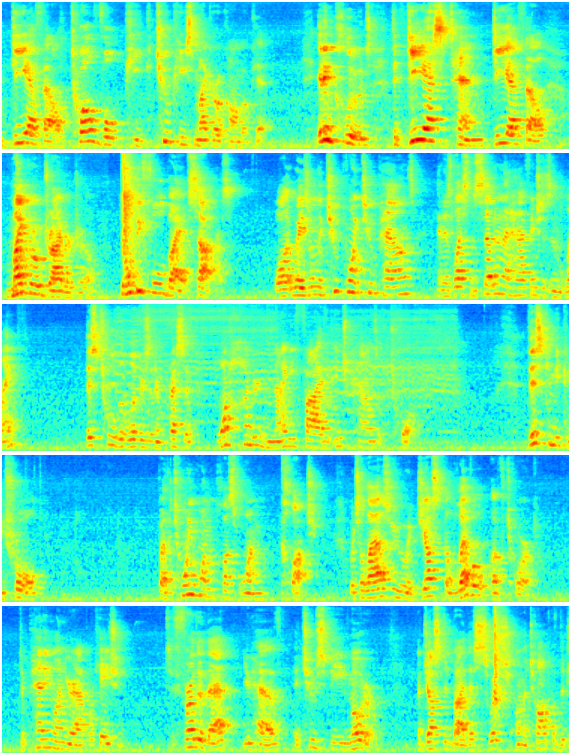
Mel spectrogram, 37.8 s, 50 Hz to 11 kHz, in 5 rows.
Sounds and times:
Speech: 0.0s - 3.6s, 4.2s - 15.4s, 16.2s - 20.7s, 22.1s - 23.2s, 24.8s - 29.9s, 30.5s - 37.8s.

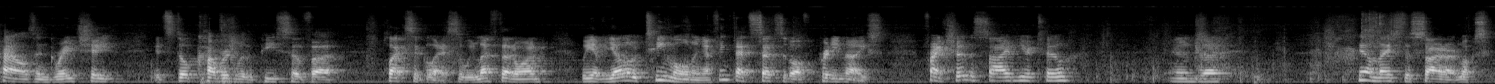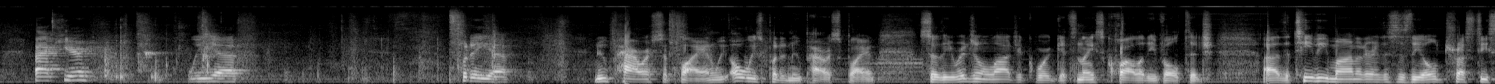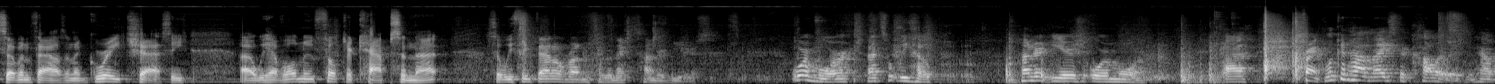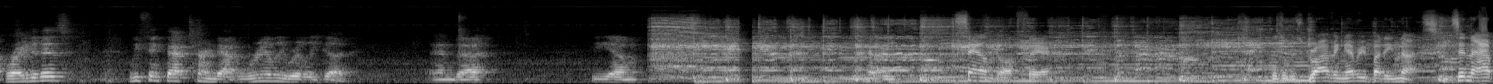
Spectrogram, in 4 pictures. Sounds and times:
Speech: 0.0s - 10.8s, 11.6s - 12.4s, 13.5s - 16.1s, 16.8s - 17.5s, 19.4s - 20.2s, 20.9s - 37.1s, 37.8s - 41.4s, 42.1s - 48.4s, 49.1s - 49.8s, 50.8s - 51.4s, 54.4s - 55.5s, 57.6s - 59.7s.

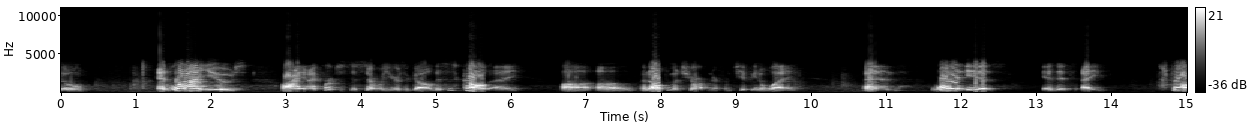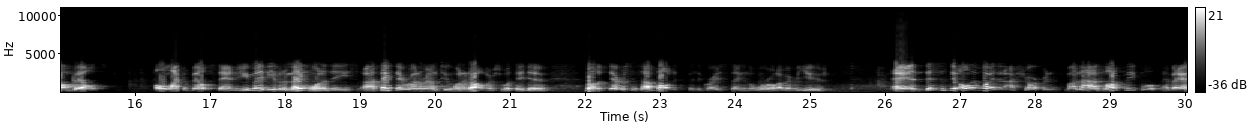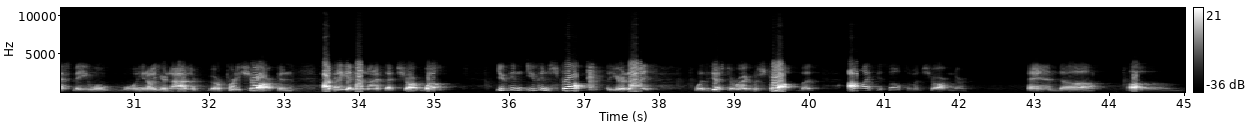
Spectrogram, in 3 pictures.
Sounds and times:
Speech: 0.0s - 0.4s, 1.1s - 9.9s, 10.7s - 14.0s, 14.6s - 15.7s, 16.3s - 25.3s, 26.1s - 42.2s, 42.9s - 45.0s.

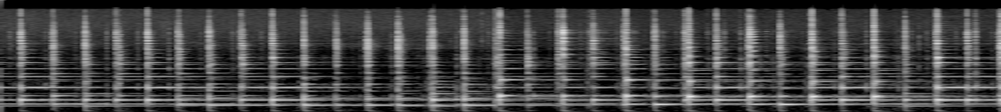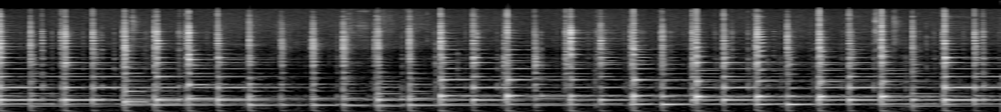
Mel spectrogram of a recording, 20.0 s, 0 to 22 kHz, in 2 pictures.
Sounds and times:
Pizzicato: 0.0s - 20.0s.

